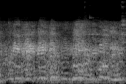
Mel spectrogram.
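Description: Ducks kept in pens on a duck farm, a brief flurry of overlapping quacks and honking calls close by, busy and continuous for a moment.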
